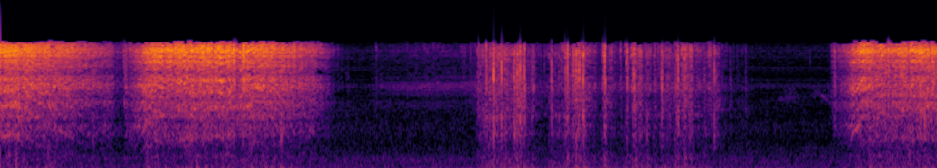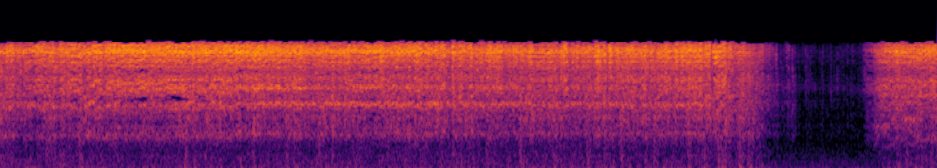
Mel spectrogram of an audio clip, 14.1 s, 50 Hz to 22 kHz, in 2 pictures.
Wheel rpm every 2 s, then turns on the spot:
100, 10, 10, 150, 220, 230, 80.
4-6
